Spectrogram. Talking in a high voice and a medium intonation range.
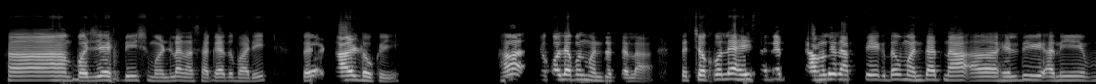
Yes: high, 195 Hz; average, 3.3 semitones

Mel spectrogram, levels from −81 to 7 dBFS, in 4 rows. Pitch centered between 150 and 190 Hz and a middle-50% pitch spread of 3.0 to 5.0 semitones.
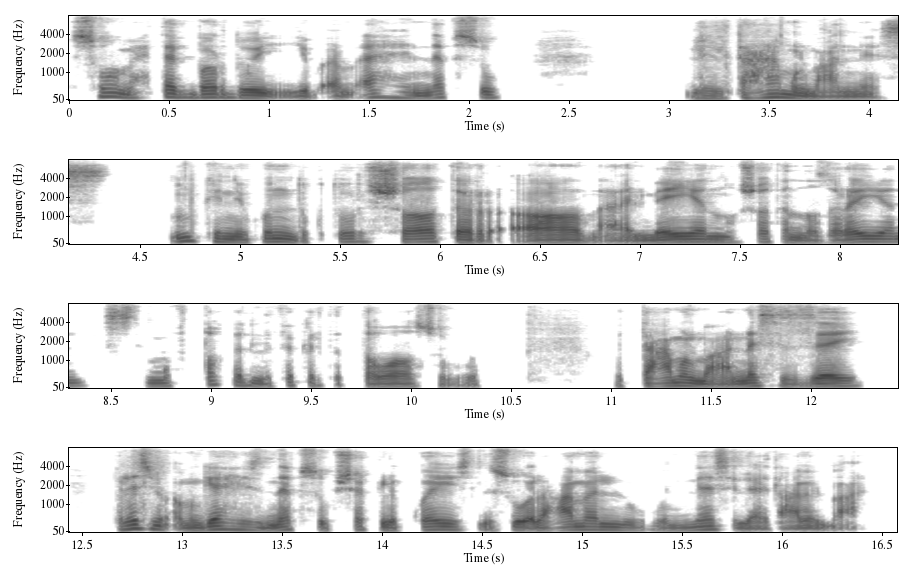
No: very low, 95 Hz; average, 3.6 semitones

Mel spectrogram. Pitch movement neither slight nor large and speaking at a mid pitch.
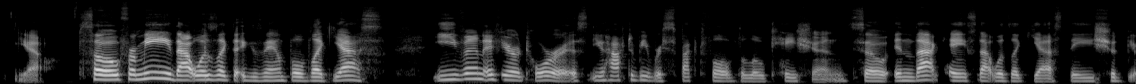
Yes: average, 4.4 semitones; medium, 180 Hz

